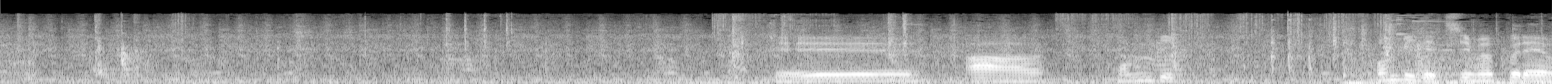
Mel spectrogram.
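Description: A generator engine hums and rattles steadily.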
